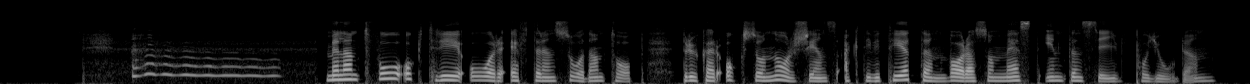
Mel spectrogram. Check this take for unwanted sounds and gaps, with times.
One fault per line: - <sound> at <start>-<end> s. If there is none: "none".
- laugh at 1.3-2.9 s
